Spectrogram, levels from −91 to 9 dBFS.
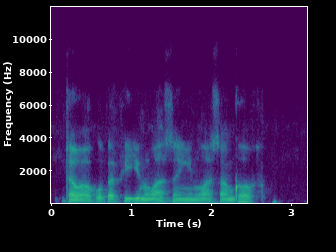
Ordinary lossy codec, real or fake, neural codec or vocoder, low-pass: Opus, 16 kbps; fake; codec, 16 kHz, 4 kbps, X-Codec, HuBERT features, trained on general audio; 7.2 kHz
